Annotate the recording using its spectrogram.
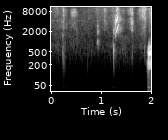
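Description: A brief, high-pitched rising whine a little over a second in, preceded by a fainter short blip; otherwise quiet, with a few faint soft ticks.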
